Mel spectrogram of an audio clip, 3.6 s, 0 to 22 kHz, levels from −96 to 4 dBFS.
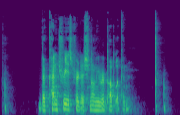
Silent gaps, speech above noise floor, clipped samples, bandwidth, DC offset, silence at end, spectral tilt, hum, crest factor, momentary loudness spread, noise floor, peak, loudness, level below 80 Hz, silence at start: none; 63 dB; under 0.1%; 15.5 kHz; under 0.1%; 0.3 s; -4.5 dB/octave; none; 24 dB; 18 LU; -86 dBFS; -2 dBFS; -23 LUFS; -58 dBFS; 0.1 s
